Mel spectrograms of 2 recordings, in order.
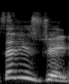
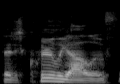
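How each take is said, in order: First: High, pushy insisting voice; mock insistent character. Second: Lightly voiced, lower stubborn answer; mock stubborn reply. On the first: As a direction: insist it's Jade in a raised voice. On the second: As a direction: drop lower and stubbornly correct. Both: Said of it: "He goes".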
